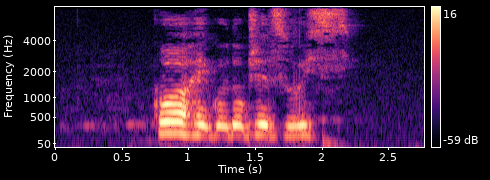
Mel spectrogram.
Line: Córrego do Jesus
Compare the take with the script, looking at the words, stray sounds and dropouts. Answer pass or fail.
pass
